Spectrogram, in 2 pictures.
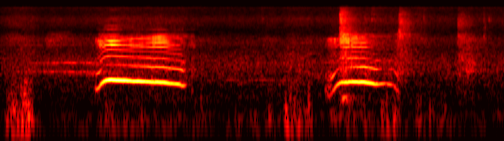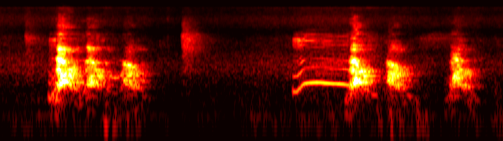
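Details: Pet dog named Rocki, breed given as Gokden, barking very loudly inside a house: drawn-out whining tones alternate with clusters of short, harsh barks, roughly every few seconds, with a faint low hum beneath.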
